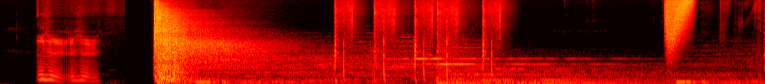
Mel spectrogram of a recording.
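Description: Gunshot in the video game Zero Time Dilemma: a loud, sudden blast with a long decaying tail, followed by several sharp clicks and cracks, and a brief voice beforehand.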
